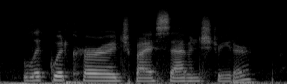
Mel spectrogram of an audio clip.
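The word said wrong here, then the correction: Sevyn: Wait, by who? – Seven Streeter. – Seven, sorry. Why did I say her name like that? – Seven.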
